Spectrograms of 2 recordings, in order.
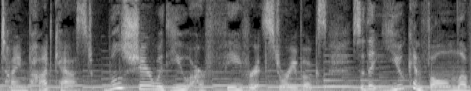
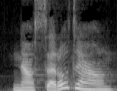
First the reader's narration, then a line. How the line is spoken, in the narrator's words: Miss Nelson said in a sweet voice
